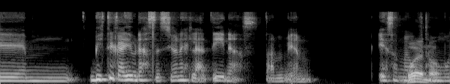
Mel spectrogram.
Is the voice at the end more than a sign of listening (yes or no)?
yes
